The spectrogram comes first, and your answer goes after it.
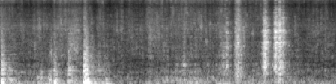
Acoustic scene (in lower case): kitchen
